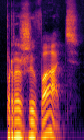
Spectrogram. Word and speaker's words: проживать: Today we'll talk about the Russian verb проживать, which stands for the English to live. Проживать has three syllables, про, which is actually pronounced as pra, жи, and вать. The stress falls on the last syllable.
